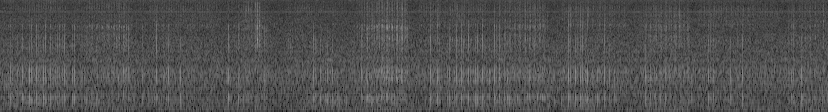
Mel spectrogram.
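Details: Cat with giant paws purring close up, a continuous raspy throb swelling and easing with each breath, low and even, nothing else clear behind it.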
